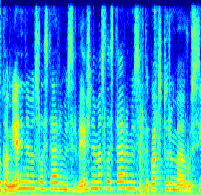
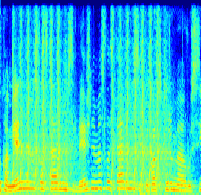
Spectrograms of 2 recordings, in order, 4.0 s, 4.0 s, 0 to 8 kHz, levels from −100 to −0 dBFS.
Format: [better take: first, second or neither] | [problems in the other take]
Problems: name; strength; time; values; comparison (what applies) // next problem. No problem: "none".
first | background sound (Gunshot, gunfire); 8 dB below the speech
